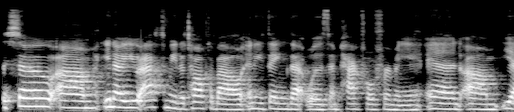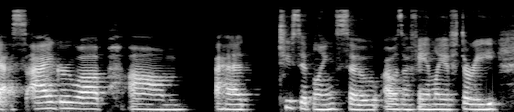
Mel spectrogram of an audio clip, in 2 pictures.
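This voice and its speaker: A woman with an American accent talks at a medium pitch. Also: ordinary pitch variation, moderate pace. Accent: slight Southern accent, once thicker. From eastern North Carolina, near Raleigh. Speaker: real estate executive. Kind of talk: interview. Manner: hesitant, many fillers.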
